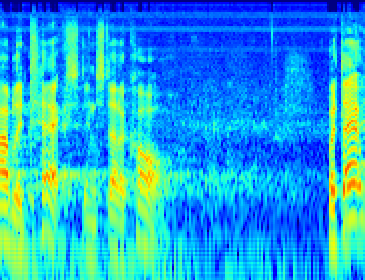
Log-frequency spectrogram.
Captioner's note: laughter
